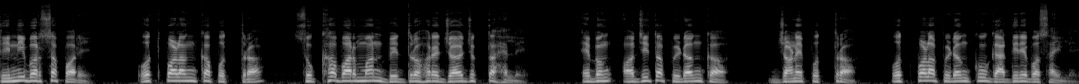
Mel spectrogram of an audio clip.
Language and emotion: Odia, neutral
